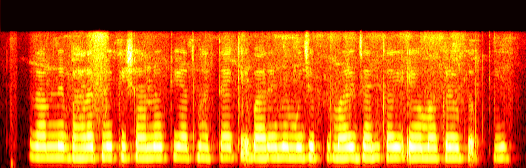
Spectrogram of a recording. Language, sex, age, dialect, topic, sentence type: Hindi, female, 56-60, Kanauji Braj Bhasha, agriculture, statement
